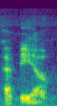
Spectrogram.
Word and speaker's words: Pepiot: Uh for those of you that are not very familiar with Tampa Bay, their starting pitcher is Ryan Pepiot. That's how it's pronounced, Pepiot.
